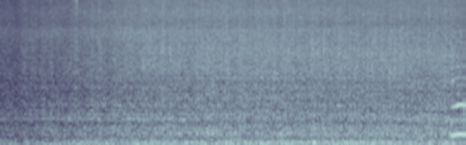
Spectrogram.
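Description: Water from a burst pipe pouring onto a car's windscreen and roof, heard from inside the cabin as a steady low rushing noise that swells over the first second or so. A brief voice comes in at the very end.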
